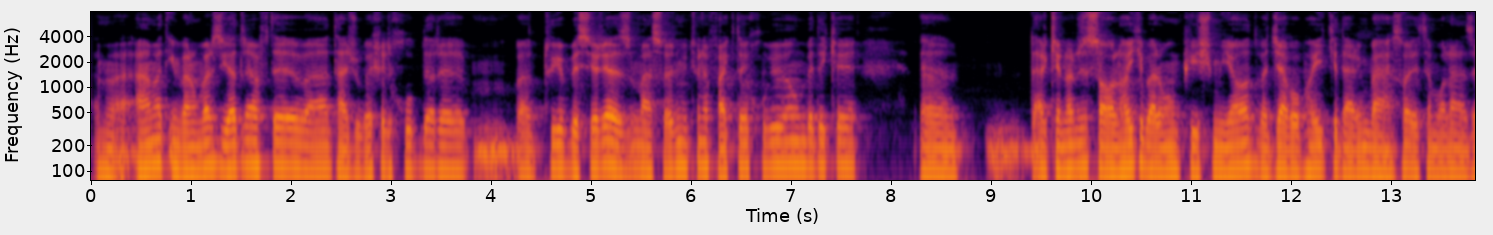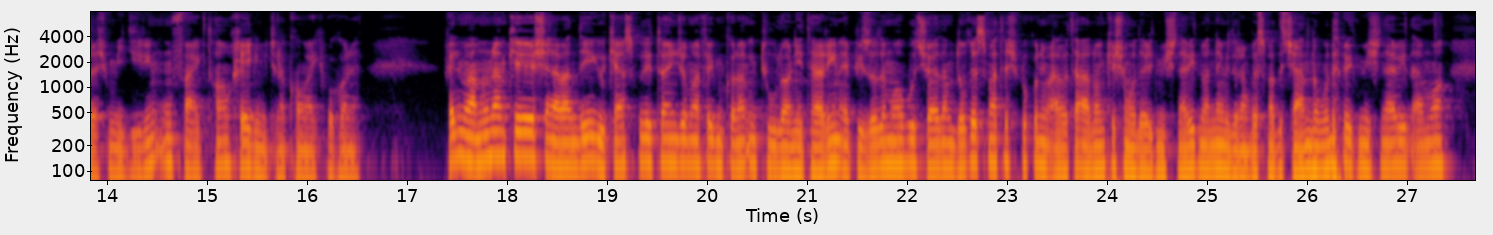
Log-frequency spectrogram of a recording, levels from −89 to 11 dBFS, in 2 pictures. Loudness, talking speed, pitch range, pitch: -20 LUFS, 180 wpm, 95-115 Hz, 105 Hz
